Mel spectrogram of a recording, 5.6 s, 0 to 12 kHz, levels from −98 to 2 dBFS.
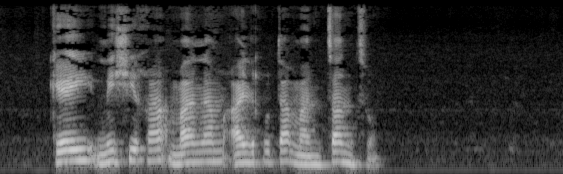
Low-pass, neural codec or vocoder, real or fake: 10.8 kHz; none; real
